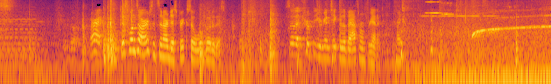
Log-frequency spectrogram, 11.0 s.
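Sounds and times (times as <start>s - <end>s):
speech: 1.9s - 4.7s, 5.8s - 8.2s
fire station klaxon alarm: 8.5s - 11.0s.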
